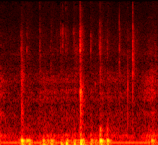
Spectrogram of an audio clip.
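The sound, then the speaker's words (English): Rapid, uneven keystrokes clatter on a computer keyboard as someone looks up a date on Amazon, a quick burst of clicks and taps with no one speaking. “Everybody loves to hear typing on a podcast.”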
